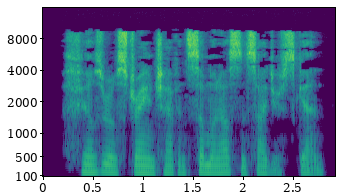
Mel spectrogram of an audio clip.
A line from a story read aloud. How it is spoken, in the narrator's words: Softly, said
